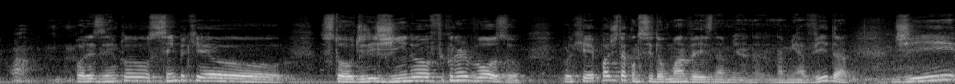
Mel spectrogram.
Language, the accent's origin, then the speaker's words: Portuguese; São Paulo, Brazil; Eu tenho 29 anos, sou de São Paulo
